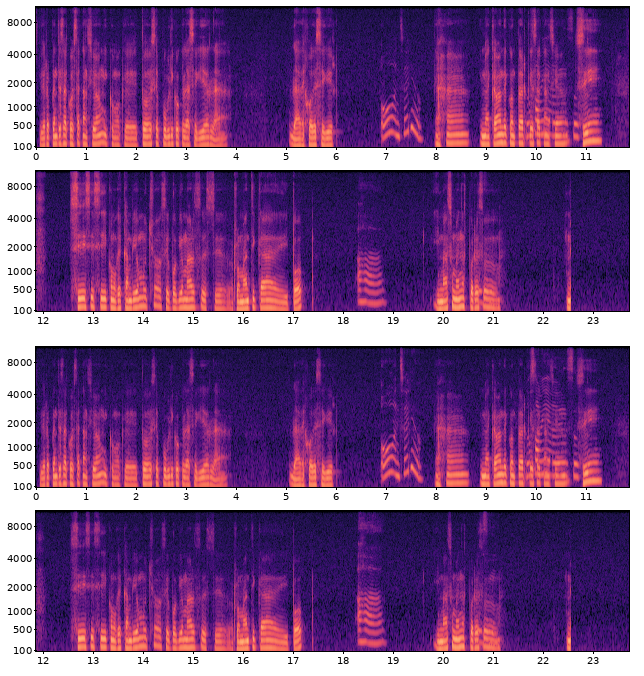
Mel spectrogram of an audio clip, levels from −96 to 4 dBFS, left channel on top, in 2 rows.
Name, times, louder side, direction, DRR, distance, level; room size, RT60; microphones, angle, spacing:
voice 1, 0.1-3.8 5.1-6.0 8.0-11.3 11.9-12.0 12.6-17.2 19.8-21.2 22.5-22.6, left 1 dB, 70° left, 4.1 m, -22 dB
voice 2, 6.9-7.7 9.8-10.9 18.3-18.9 20.7-21.1, right 1 dB, 35° right, 3.6 m, -31 dB
head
